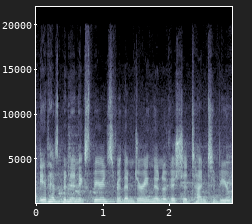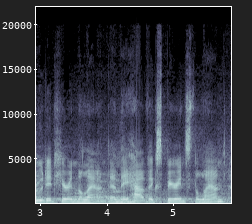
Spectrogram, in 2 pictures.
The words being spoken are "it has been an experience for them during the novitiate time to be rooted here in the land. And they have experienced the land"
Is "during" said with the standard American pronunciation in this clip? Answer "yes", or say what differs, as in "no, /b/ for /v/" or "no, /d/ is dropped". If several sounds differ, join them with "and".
yes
